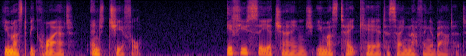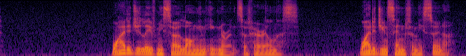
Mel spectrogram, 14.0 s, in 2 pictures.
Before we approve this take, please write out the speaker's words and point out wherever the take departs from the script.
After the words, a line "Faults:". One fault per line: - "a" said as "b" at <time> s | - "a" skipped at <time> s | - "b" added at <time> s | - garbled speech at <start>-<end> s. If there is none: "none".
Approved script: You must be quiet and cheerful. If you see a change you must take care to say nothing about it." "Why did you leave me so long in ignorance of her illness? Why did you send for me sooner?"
You must be quiet and cheerful. If you see a change you must take care to say nothing about it." "Why did you leave me so long in ignorance of her illness? Why did you send for me sooner?"
Faults:
none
